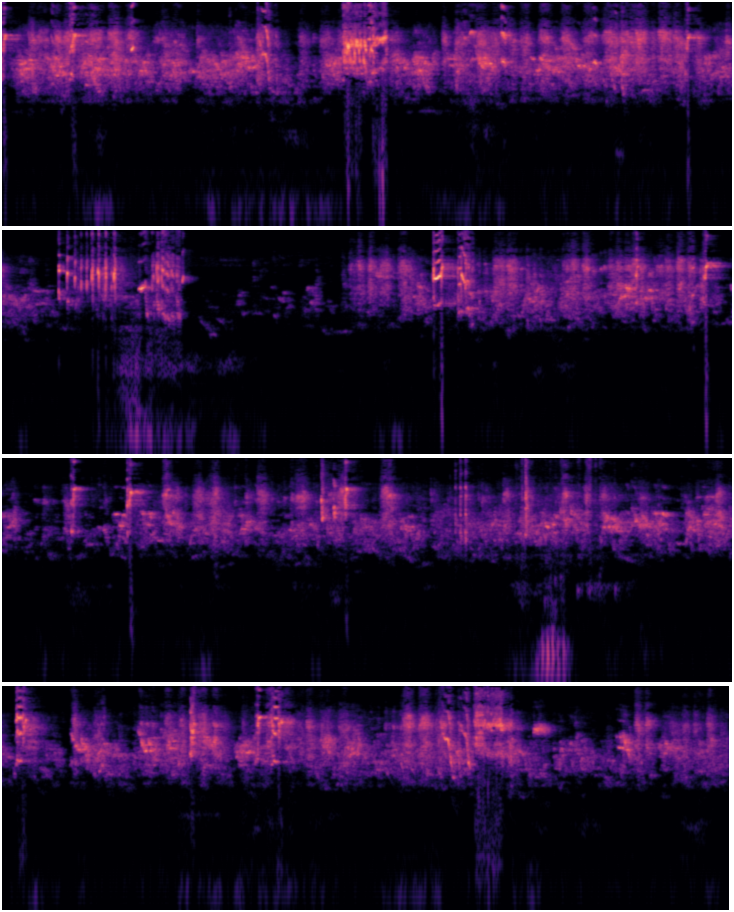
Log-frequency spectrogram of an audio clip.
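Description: A flock of lovebirds chattering with dense, high-pitched chirps and squawks. The chatter drops away for about two seconds a third of the way in, and a single low thump comes about two-thirds in.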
